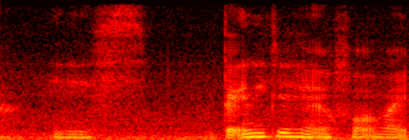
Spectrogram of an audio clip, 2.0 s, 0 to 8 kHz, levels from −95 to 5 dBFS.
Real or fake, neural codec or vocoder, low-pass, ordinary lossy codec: real; none; none; none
